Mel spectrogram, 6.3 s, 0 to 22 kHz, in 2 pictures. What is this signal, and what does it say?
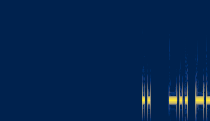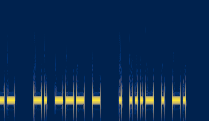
Morse code, heard as a keyed tone, about 31 wpm, 700 Hz. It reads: I DO NOT EVEN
